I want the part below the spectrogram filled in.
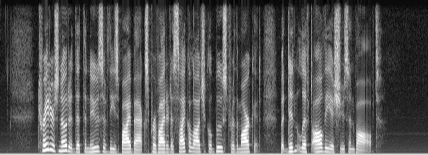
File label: Natural speech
